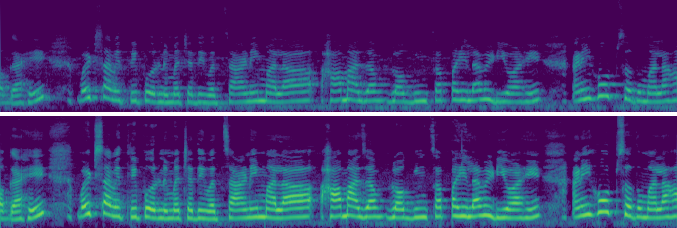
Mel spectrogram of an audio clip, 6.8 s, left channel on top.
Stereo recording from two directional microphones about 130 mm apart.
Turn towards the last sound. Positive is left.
turn(degrees=-50)  # may be behind; listen again after turning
